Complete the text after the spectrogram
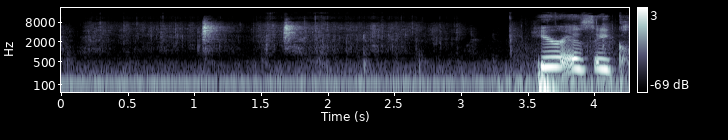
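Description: Plastic wrapping crinkles in hands.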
